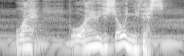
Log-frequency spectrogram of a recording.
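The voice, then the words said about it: Shaky, frightened voice. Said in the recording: “I asked in a shaky voice.”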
